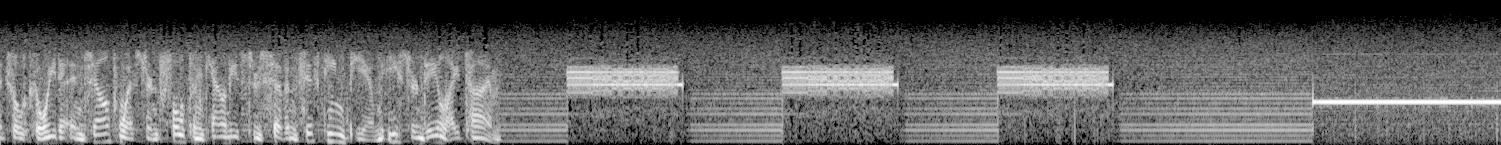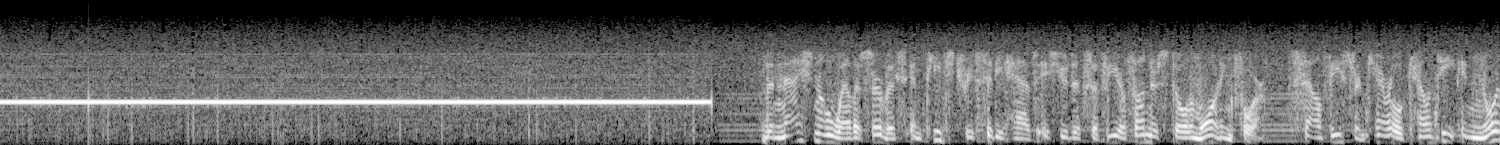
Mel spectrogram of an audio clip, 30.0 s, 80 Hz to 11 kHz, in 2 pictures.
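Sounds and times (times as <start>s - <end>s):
low buzz: 12.3s - 22.6s
steady warning alarm tone: 13.2s - 22.2s
two-tone data screech: 13.2s - 22.2s.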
